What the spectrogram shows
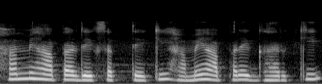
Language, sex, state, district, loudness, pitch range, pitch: Hindi, female, Maharashtra, Chandrapur, -16 LUFS, 195-240 Hz, 210 Hz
